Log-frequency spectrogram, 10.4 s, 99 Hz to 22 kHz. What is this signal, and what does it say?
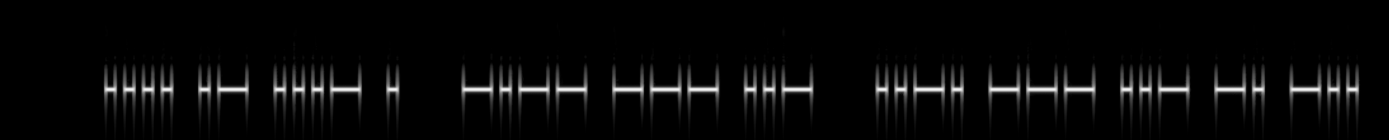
Morse code, heard as a keyed tone, about 17 wpm, 700 Hz. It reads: HAVE YOU FOUND
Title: Sentences from Top 300 Words 17wpm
